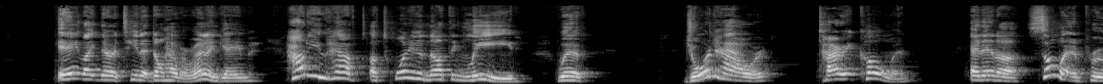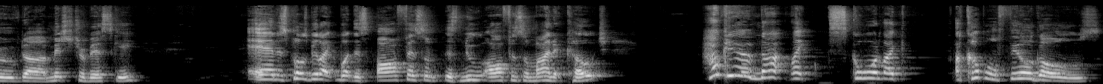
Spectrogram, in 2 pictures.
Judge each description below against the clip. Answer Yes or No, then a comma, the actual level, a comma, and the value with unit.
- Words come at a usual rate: Yes, average, 165 wpm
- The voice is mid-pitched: No, high, 225 Hz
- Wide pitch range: Yes, wide, 7.9 semitones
